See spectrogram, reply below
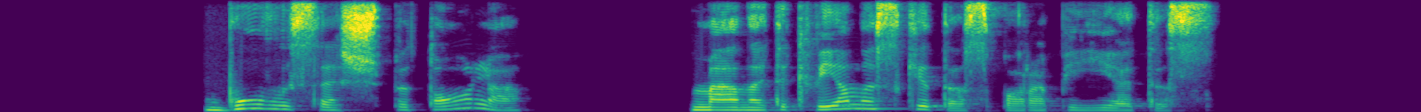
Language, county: Lithuanian, Alytus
